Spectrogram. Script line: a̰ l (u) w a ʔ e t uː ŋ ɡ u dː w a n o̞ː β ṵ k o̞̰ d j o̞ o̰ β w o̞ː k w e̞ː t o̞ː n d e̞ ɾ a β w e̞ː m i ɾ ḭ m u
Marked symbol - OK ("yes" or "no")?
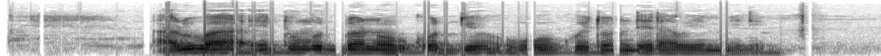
yes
